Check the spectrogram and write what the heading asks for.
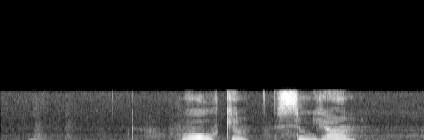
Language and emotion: Russian, sad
